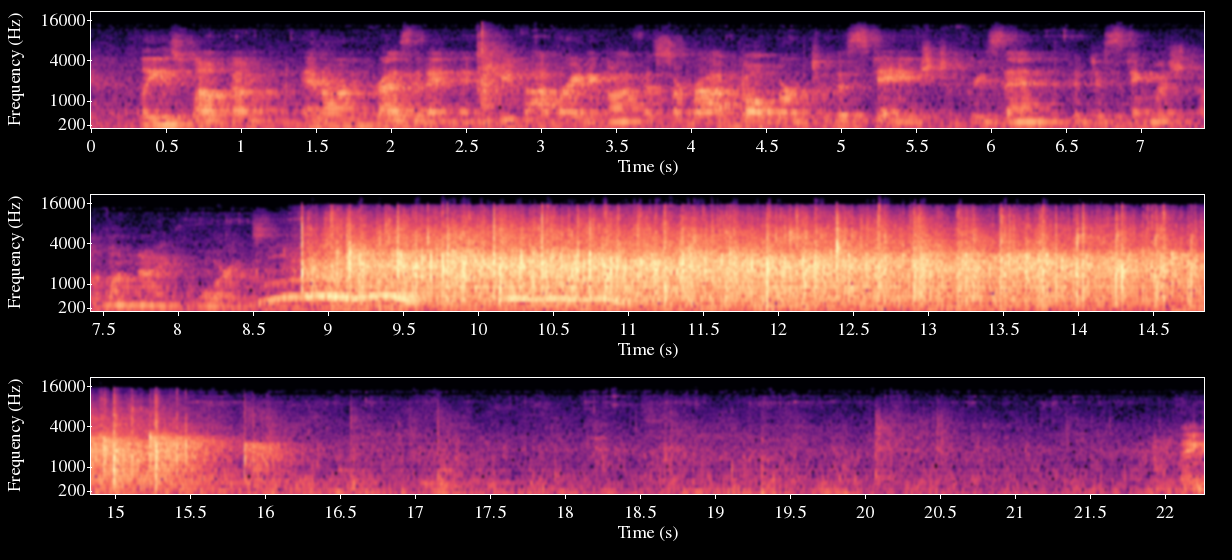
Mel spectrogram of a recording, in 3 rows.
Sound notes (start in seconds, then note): 8.6 applause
